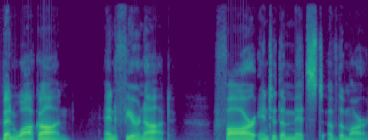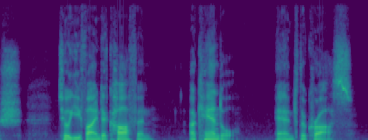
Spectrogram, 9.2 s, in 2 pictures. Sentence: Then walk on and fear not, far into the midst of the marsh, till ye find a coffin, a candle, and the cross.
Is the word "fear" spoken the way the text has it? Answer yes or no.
yes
